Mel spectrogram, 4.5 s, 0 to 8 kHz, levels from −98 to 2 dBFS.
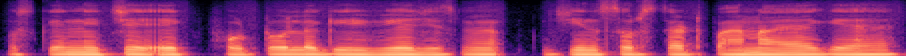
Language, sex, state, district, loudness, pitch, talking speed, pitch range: Hindi, male, Jharkhand, Deoghar, -16 LUFS, 115 Hz, 185 wpm, 110-115 Hz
